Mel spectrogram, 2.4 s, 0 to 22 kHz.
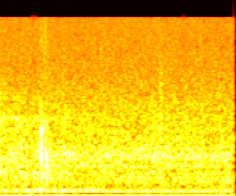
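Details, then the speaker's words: Brand new, never-used Shure SM57 microphone shaken by hand: only a couple of soft cable taps, otherwise near silence, no grille cap rattle; sound and healthy. "right so no noise at all"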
